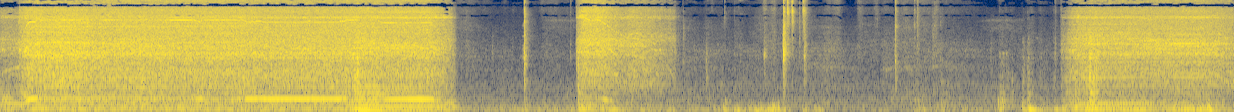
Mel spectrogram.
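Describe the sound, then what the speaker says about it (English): A power drill whines loudly and steadily for several seconds, stops amid scattered knocks and brief talk, then starts up again. "Go to the very bottom and drill a hole and see what happens."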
